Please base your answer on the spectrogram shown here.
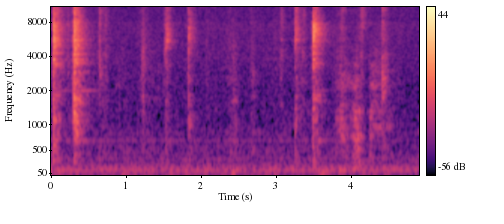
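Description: Well-cooked potatoes being mashed by hand in a pot, a few sharp clinks and soft squelching presses spaced irregularly, close and fairly quiet.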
